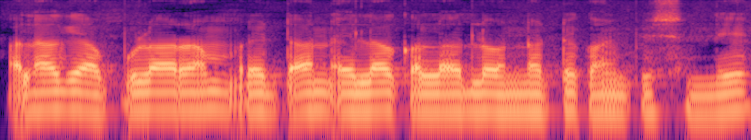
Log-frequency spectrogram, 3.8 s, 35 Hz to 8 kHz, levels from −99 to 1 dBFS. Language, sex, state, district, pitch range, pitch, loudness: Telugu, male, Andhra Pradesh, Sri Satya Sai, 105-115 Hz, 110 Hz, -16 LUFS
